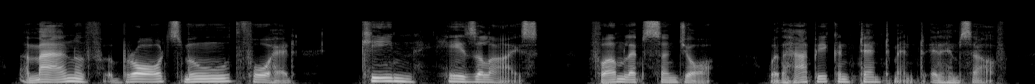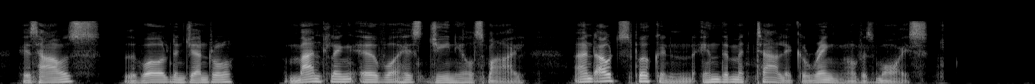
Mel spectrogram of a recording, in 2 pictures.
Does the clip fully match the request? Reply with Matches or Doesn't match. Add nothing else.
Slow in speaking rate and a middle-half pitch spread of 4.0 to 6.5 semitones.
Matches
